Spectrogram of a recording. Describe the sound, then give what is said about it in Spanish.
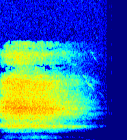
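A single long, deep breath drawn in through the nose, a steady airy hiss that swells quickly and fades out after about a second, clear with no talking. “Una vez más, inhalas por la nariz.”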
